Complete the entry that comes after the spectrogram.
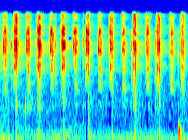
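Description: Rapid, steady snipping of scissors cutting through the fur of Charlie, a poodle, after thorough blow-drying, giving him a teddy-bear cut; about a dozen crisp cuts in quick rhythm, with no voices.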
